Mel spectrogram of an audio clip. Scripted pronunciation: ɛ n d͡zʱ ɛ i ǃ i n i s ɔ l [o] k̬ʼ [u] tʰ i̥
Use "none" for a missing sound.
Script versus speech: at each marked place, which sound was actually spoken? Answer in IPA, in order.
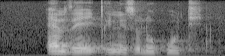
o, uː

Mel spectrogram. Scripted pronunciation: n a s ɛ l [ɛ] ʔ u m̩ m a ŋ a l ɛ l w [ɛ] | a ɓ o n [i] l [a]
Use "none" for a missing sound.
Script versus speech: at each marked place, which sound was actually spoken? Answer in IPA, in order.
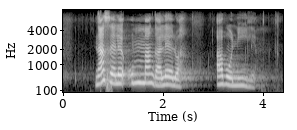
ɛ, a, iː, ɛ

